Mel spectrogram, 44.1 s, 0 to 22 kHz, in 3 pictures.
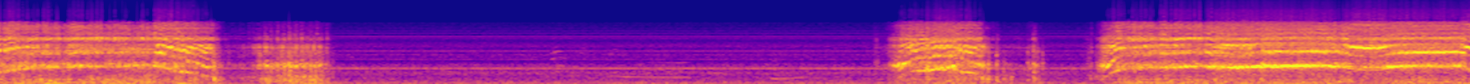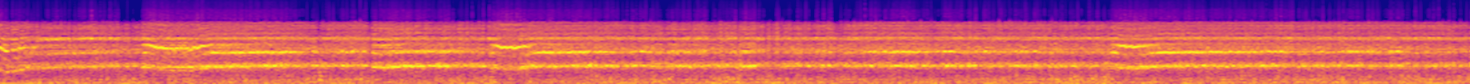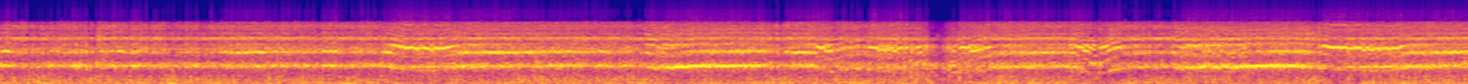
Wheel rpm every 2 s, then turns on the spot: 200, 20, 0, 0, 30, 70, 220, 210, 220, 230, 230, 230, 230, 230, 230, 230, 230, 230, 220, 140, 190, 210.
2-4 8-10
